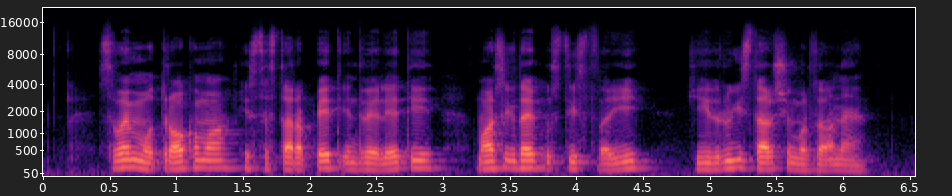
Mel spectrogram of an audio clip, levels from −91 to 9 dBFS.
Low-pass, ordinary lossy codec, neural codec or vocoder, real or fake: 19.8 kHz; none; codec, 44.1 kHz, 7.8 kbps, DAC; fake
